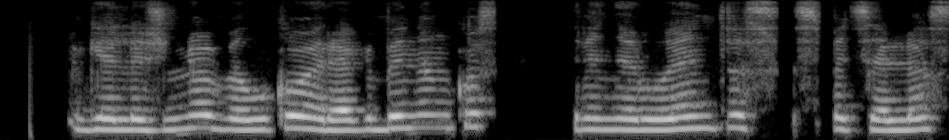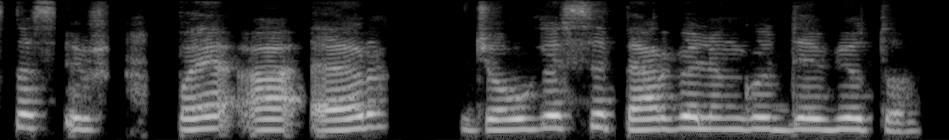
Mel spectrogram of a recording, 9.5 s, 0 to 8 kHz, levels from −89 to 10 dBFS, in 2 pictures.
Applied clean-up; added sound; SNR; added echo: none; none; none; none.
